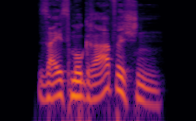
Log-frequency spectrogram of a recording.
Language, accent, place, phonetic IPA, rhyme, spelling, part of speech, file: German, Germany, Berlin, [zaɪ̯smoˈɡʁaːfɪʃn̩], -aːfɪʃn̩, seismografischen, adjective, De-seismografischen.ogg
- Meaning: inflection of seismografisch: 1. strong genitive masculine/neuter singular 2. weak/mixed genitive/dative all-gender singular 3. strong/weak/mixed accusative masculine singular 4. strong dative plural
